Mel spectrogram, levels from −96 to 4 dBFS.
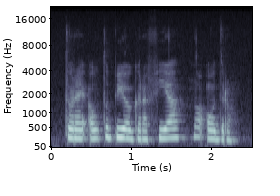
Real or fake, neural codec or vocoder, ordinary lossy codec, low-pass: real; none; none; 19.8 kHz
